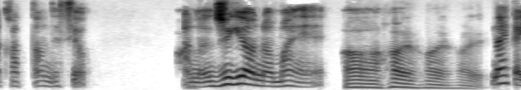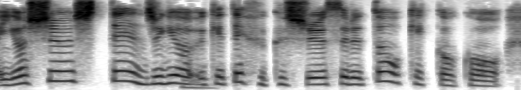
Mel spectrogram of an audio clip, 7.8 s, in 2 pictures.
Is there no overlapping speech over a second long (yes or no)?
yes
